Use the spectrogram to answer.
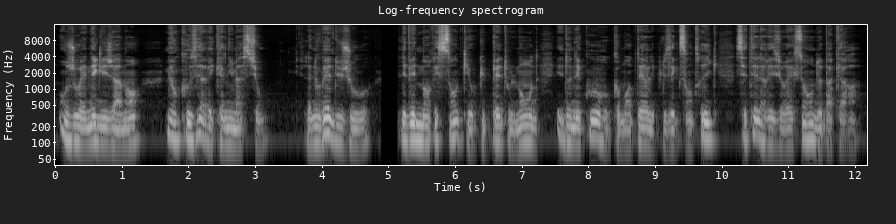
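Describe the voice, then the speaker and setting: A man's voice: moderate pace, slightly rough. A man reading a classic novel aloud as an audiobook narrator, telling the story steadily. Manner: steady storytelling, lifts pitch for quoted speakers.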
